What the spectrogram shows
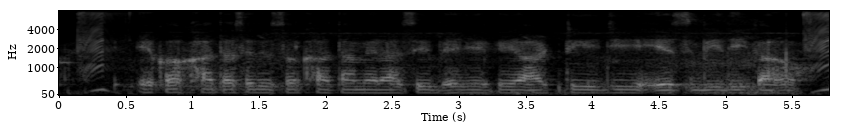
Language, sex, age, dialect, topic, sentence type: Bhojpuri, male, <18, Southern / Standard, banking, question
